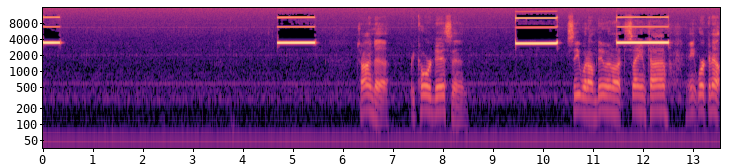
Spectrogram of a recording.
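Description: An electronic device gives out a high, steady beep each time a button is pressed.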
